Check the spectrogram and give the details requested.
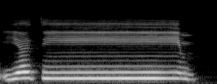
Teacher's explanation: وقف کی صورت میں ہم نے حرف مدہ کو 3 الف کے برابر کھینچا تو اس کو ہم مد عارض وقفی کہیں گے.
